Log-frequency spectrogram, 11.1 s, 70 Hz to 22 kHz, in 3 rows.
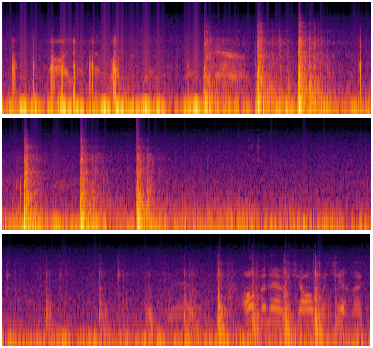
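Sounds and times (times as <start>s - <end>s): dull thuds: 1.9s - 5.4s, 7.5s - 11.0s.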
